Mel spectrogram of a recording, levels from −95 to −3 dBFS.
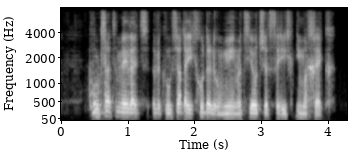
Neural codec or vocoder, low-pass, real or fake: codec, 16 kHz in and 24 kHz out, 0.6 kbps, FireRedTTS-2 codec; 7.2 kHz; fake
